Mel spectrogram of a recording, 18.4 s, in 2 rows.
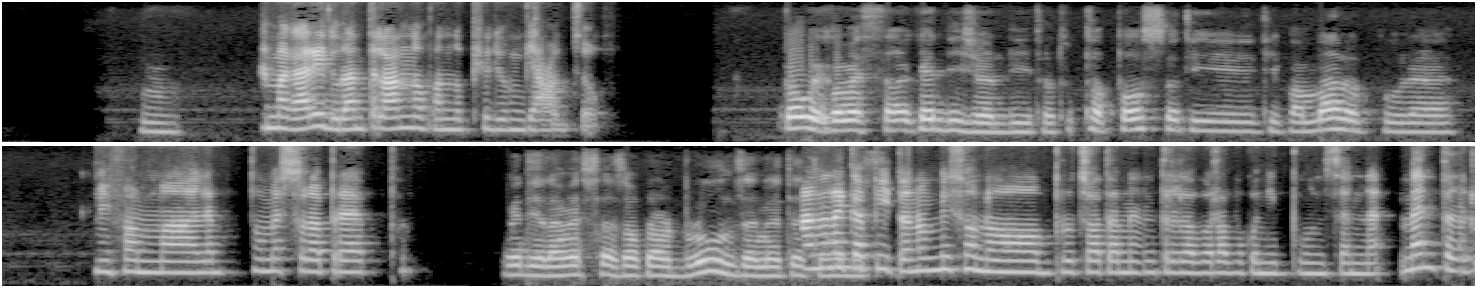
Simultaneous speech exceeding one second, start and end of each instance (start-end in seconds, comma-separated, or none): none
